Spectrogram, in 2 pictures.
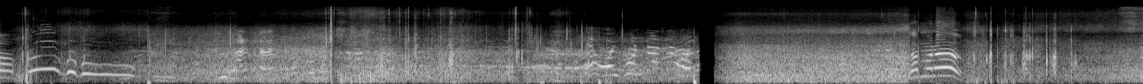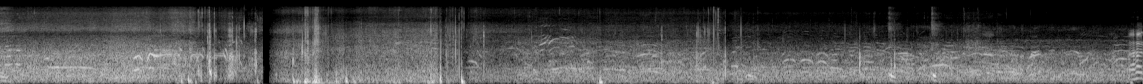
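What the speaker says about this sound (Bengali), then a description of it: "আমরা এখন নেমে গেছি দীঘাতে জলের মধ্যেই দেখো জল আসছে" Sea waves washing in at Digha beach, a loud continuous roar of surf and splashing water close by, with wind buffeting and people talking over it throughout.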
